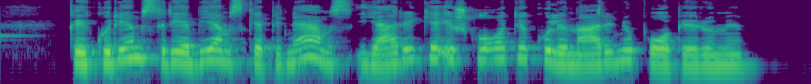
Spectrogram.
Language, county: Lithuanian, Vilnius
